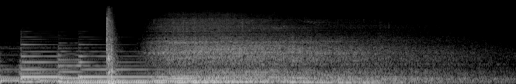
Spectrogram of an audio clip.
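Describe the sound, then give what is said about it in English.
A car engine starts up with a brief sharp click, then revs and rumbles steadily, its low hum gradually fading as the vehicle pulls away. No one speaks. “Then he hurried to hug his son and ducked into the car.”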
